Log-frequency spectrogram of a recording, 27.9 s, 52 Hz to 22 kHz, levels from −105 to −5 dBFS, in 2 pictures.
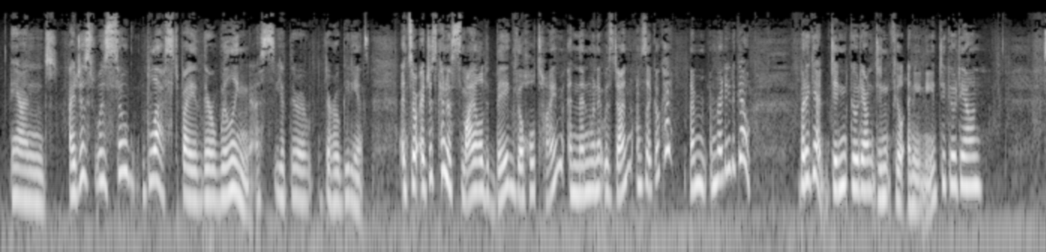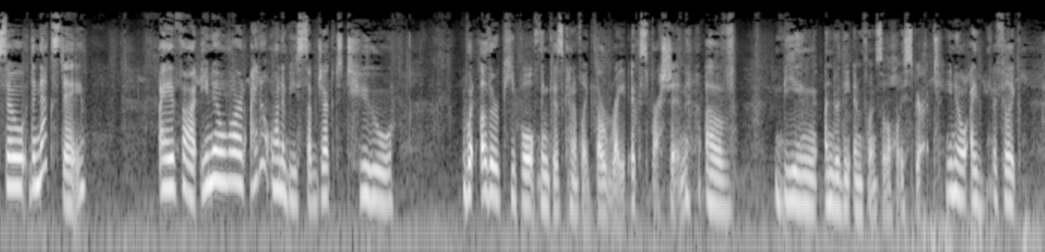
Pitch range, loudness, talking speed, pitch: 170-250 Hz, -19 LUFS, 200 wpm, 205 Hz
